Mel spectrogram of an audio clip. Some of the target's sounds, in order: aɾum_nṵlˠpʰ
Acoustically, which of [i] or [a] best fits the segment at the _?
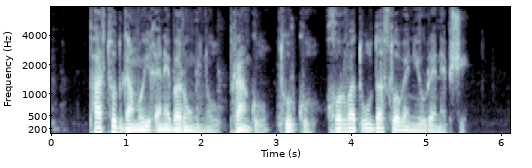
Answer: i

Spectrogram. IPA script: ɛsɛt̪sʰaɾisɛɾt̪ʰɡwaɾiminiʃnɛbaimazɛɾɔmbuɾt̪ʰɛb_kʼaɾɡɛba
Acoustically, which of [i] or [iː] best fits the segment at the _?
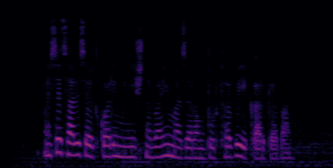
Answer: iː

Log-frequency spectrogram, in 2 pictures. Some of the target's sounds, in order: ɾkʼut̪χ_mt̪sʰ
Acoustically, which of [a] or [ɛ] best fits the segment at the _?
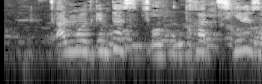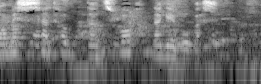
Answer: a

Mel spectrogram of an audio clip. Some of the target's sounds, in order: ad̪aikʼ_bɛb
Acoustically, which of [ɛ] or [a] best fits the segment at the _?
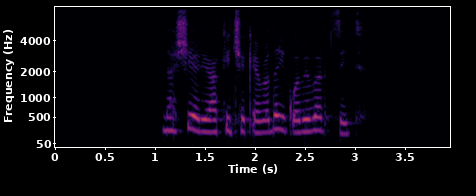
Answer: ɛ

